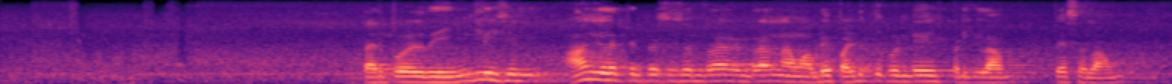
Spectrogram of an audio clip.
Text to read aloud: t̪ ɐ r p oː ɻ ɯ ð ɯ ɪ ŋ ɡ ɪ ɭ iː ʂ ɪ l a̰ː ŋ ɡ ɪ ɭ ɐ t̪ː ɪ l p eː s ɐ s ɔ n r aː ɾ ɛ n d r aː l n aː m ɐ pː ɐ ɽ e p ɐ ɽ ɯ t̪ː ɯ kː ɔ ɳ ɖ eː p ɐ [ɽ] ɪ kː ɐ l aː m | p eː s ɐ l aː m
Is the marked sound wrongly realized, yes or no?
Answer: no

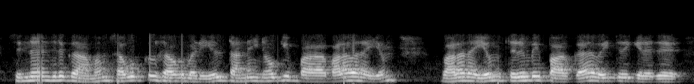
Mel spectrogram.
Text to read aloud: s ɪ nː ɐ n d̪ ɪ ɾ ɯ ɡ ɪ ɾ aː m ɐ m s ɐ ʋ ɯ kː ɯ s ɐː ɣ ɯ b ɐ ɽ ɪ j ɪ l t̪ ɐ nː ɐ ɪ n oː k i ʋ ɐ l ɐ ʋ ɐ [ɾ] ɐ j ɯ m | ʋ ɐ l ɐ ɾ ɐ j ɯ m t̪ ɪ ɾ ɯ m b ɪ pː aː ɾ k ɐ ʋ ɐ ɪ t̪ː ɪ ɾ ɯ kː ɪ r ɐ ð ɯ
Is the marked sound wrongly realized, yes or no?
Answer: no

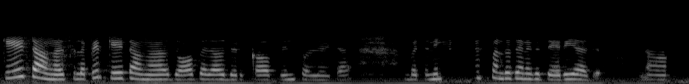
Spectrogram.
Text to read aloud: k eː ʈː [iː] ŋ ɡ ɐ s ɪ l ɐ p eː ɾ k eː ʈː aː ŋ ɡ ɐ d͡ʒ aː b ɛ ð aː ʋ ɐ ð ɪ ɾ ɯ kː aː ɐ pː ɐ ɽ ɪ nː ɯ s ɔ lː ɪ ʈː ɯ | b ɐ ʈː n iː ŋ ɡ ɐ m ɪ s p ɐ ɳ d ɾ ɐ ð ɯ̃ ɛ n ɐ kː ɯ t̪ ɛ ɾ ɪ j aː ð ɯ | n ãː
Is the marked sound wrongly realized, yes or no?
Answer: yes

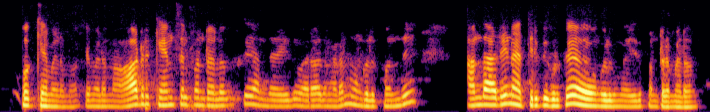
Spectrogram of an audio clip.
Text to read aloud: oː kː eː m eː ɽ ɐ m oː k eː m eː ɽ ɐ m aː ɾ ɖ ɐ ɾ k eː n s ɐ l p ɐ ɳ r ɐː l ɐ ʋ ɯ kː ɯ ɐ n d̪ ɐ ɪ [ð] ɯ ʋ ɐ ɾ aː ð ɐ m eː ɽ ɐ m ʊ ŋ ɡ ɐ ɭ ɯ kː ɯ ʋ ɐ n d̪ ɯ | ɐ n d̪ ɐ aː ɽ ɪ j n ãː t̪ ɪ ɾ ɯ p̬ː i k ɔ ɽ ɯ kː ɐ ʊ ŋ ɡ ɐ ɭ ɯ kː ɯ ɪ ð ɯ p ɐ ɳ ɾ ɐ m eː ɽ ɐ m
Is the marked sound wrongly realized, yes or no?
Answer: no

